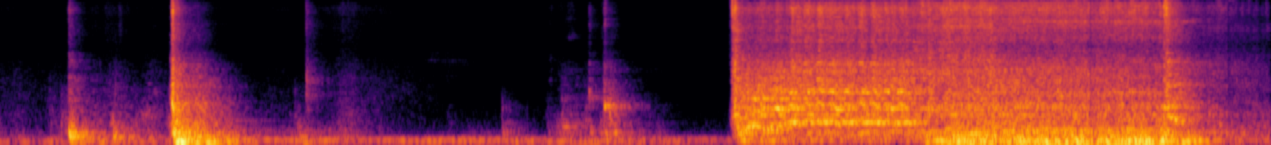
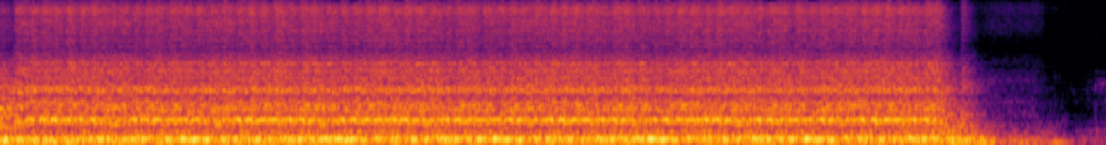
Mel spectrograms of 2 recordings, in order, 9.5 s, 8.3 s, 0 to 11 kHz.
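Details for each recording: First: 1981 Chevy C1500 squarebody, freshly refreshed and cammed carbureted 350 small block, first start: short cranking bursts with weak coughs, then it catches and runs roughly; flooded, with a wet spark plug, as the choke had no ground. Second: 1981 Chevy C1500, freshly built cammed 350 small block, cranking to build oil pressure before first start: even strong cranking at about three beats a second; oil pressure comes up fast and high, normal cranking.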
